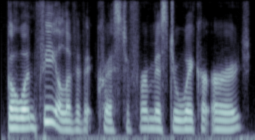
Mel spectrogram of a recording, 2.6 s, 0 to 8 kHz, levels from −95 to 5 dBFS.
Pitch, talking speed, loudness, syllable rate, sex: 165 Hz, 210 wpm, -19 LUFS, 5.4 syllables/s, female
